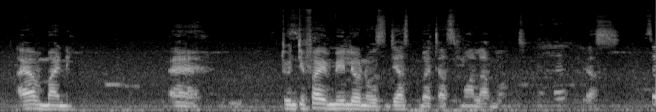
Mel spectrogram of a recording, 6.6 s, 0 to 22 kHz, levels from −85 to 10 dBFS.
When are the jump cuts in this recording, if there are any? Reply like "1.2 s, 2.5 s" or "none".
none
